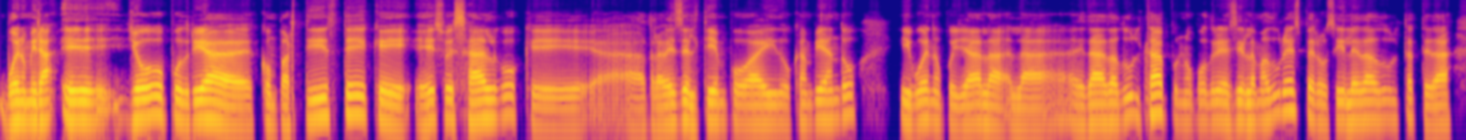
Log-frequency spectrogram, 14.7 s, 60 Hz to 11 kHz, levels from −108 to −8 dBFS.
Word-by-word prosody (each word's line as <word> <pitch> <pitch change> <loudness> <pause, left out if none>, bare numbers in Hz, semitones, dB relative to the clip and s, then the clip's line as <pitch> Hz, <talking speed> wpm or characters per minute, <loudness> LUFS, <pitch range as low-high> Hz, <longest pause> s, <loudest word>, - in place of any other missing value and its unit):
Bueno, 125 +2 +4
mira, 125 +1 +5
eh, 125 -1 +3
yo 140 +3 +4
podría 120 -5 +5
compartirte 140 +7 -1
que 115 -5 +1
eso 125 +5 -1
es 130 - -1
algo 135 +4 +2
que 100 -1 -5
a 100 0 -6
través 110 +2 -2
del 120 -5 0
tiempo 120 -2 -2
ha 110 0 +2
ido 115 -1 -5
cambiando, 130 +6 -3 0.4
y 125 -3 -1
bueno, 120 +1 -3
pues, 110 0 -7
ya 110 +1 +1
la 110 -3 -1
la 100 +2 -5
edad 115 +2 +1
adulta, 150 +6 +1
pues, - - -14
no 120 0 -10
podría 125 +1 -4
decir 120 +1 -3
la 120 - 0
madurez, 165 +9 -3
pero 120 -3 -3
sí 125 +2 -4
la 125 +1 0
edad 130 +1 0
adulta 130 +1 -8
te 110 - -7
da 110 +1 0
120 Hz, 160 wpm, -21 LUFS, 110-130 Hz, 0.4 s, mira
